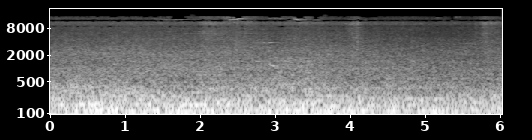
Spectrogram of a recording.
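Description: A motor vehicle engine running steadily, a continuous low rumble with no revving.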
